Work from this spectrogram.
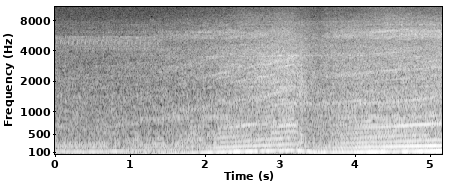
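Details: Newly restored 1983 Kawasaki KZ750 Spectre four-cylinder, after carburetor work, approaching on a ride-by: smooth note building with pitch rising cleanly; even and healthy, no misfire.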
